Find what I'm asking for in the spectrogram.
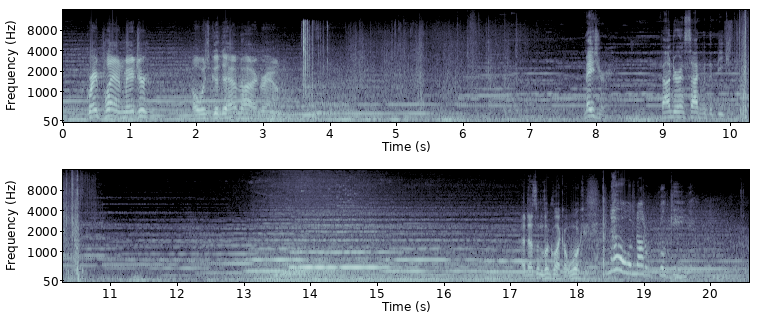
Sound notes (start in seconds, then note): none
